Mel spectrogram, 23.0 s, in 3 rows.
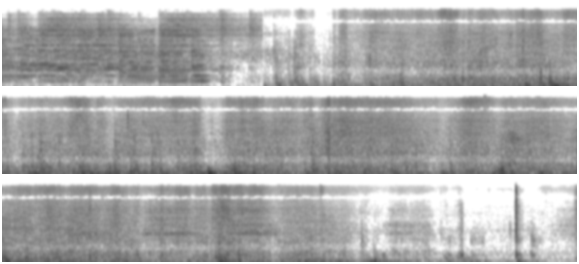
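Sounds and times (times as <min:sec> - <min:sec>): sleeping bag rustling: 0:03.6 - 0:20.8
soft bumps: 0:03.6 - 0:21.5.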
